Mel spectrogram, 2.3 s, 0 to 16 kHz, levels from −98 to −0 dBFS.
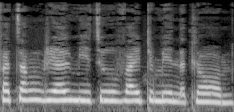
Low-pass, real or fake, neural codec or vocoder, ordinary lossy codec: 14.4 kHz; fake; vocoder, 48 kHz, 128 mel bands, Vocos; AAC, 64 kbps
